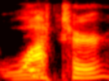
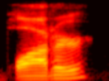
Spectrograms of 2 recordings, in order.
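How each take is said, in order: First: The middle consonant sounds like a T. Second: The middle consonant sounds like a D. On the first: "not water" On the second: "I can't pronounce a a T, it becomes a D"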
